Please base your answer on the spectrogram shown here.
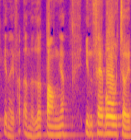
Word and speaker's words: temps: Các anh chị để ý cái này phát âm là le temps nhé.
